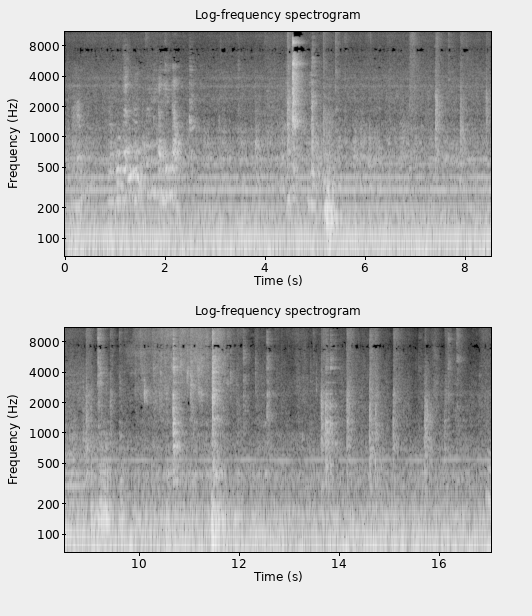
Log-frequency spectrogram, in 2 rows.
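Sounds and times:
dishes and spoons clinking: 13.6 - 14.2.

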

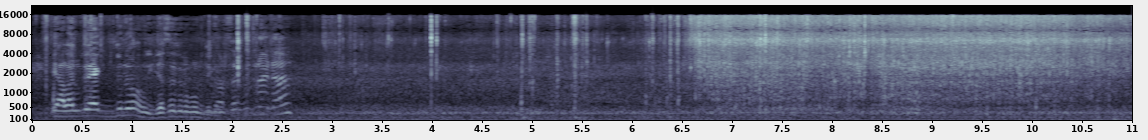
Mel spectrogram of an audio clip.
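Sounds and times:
water pouring and splashing: 6.4 - 11.0.

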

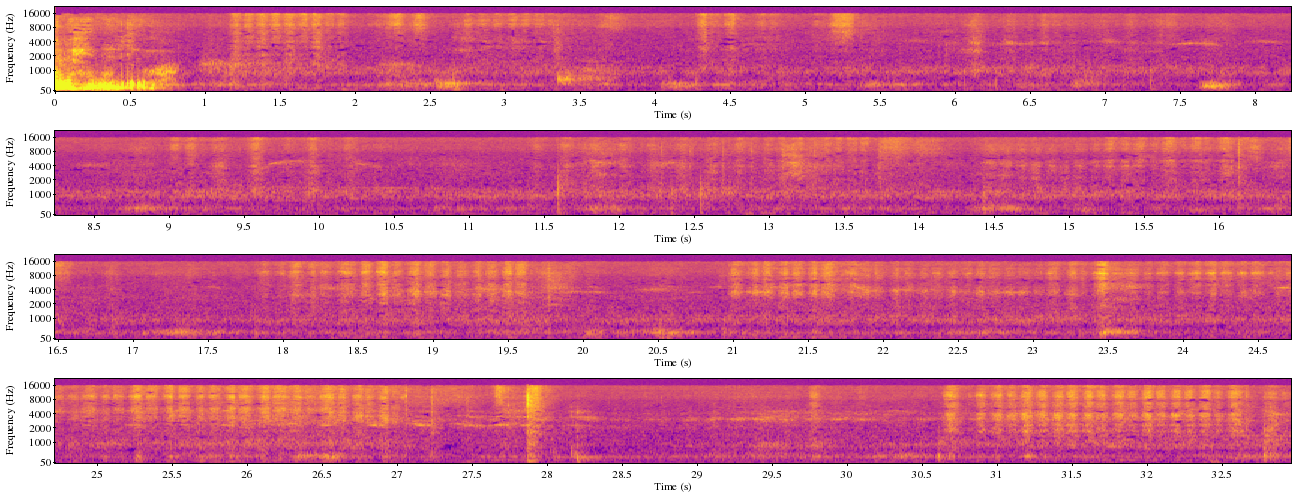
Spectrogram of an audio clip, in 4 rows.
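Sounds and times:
pencil scratching on paper: 1.1 - 3.4, 5.9 - 7.6, 11.4 - 16.6, 17.8 - 19.8, 20.9 - 27.2, 30.6 - 32.9.

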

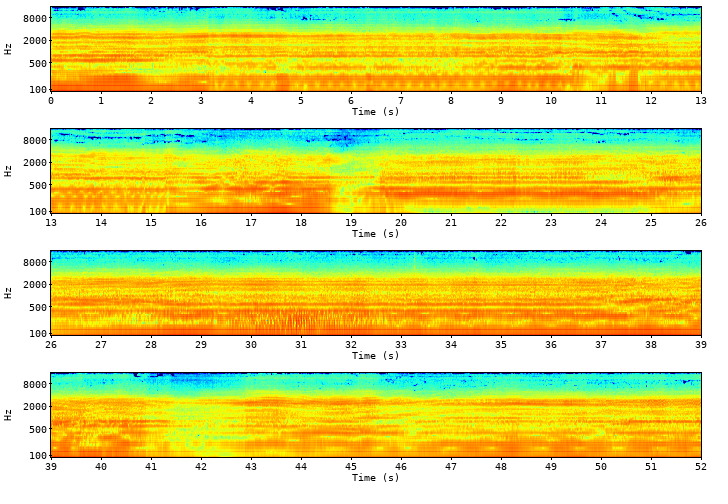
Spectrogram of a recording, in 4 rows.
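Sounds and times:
pulse-jet engine buzzing drone: 0.0 - 52.0.

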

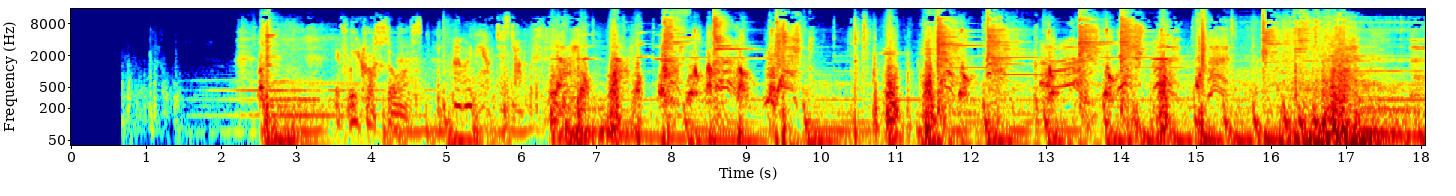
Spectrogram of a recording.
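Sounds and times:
film score music: 0.8 - 18.0
swords clashing: 6.8 - 17.2.

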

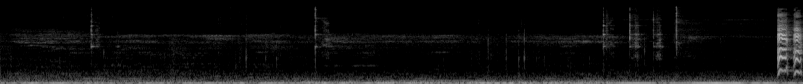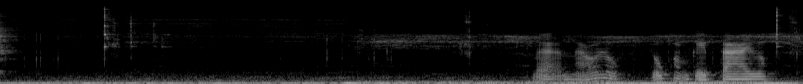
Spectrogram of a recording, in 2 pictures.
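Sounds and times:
teaspoon clinking on ceramic bowl: 3.1 - 3.4, 6.0 - 6.9, 9.0 - 9.8
parakeet chick squawking: 7.8 - 8.2.

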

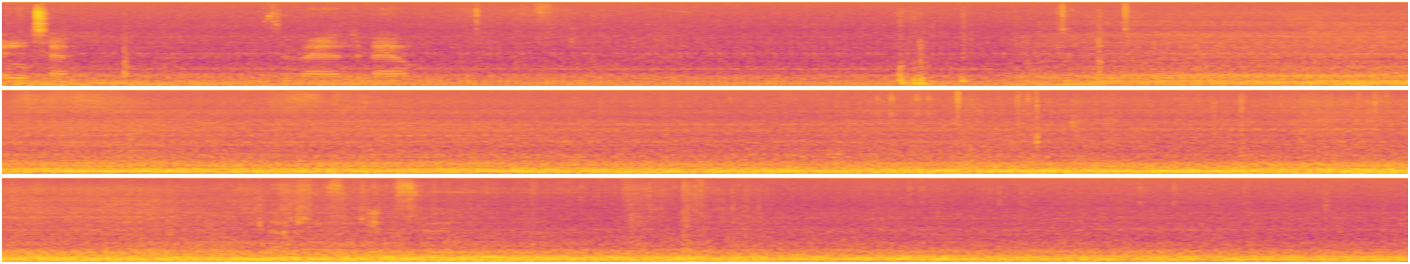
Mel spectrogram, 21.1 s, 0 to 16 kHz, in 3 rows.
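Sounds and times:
car engine and road noise: 0.0 - 21.0
brief knock: 4.5 - 4.9.

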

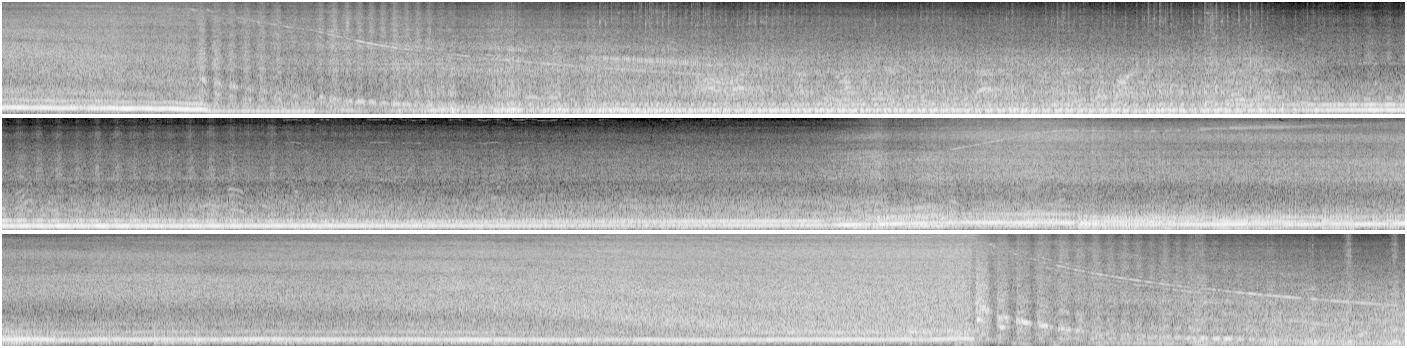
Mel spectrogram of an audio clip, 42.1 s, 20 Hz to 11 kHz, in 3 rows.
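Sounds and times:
diesel engine revving: 0.0 - 42.0
high turbo whine: 0.0 - 42.0.

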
